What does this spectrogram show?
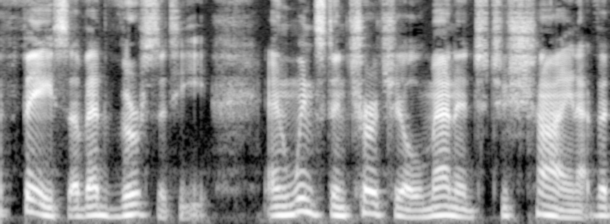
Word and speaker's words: Churchill: 11 Winston Church ill and yes it's not pronounced Church Hill it's Church ill uh because there's only one H uh after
